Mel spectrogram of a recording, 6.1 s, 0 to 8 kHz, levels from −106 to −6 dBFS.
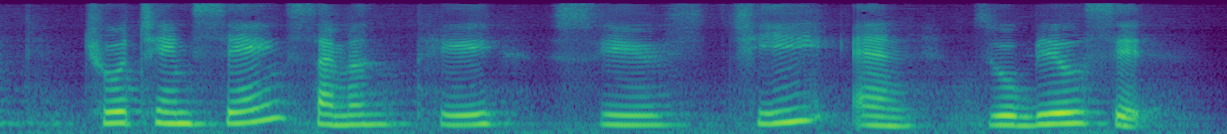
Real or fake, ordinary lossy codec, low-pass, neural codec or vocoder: fake; MP3, 48 kbps; 7.2 kHz; codec, 16 kHz, about 1 kbps, DyCAST, with the encoder's durations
